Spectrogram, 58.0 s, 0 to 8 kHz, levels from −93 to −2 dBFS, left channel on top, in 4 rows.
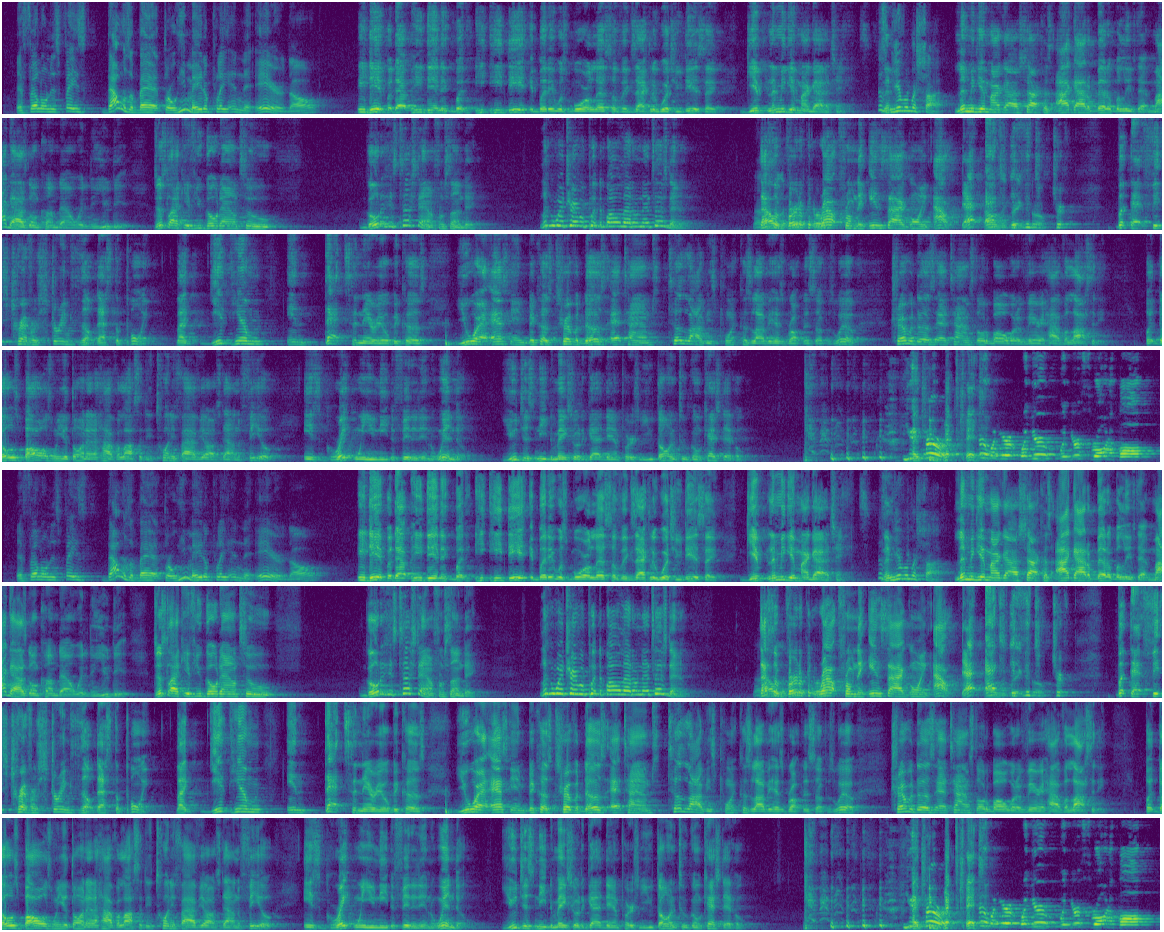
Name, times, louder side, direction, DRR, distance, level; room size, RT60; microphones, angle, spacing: voice 1, 0.2-3.9 11.0-11.7 23.9-24.8 26.8-27.5, left 3 dB, 30° left, 0.4 m, -28 dB
voice 2, 4.4-9.0 9.2-10.6 11.0-11.2 11.9-16.1 16.4-17.9 19.0-20.4 21.2-23.0 24.0-27.4 27.6-27.8 28.4-30.8 31.2-32.3 32.6-39.7 40.1-42.8 43.3-46.9 47.3-49.3 49.8-52.8 53.5-54.6 54.9-55.8, right 3 dB, 45° right, 0.7 m, -26 dB
voice 3, 54.8-55.3 55.7-57.7, equal, ahead, 1.1 m, -20 dB
21.5 x 11.5 x 5.1 m
head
